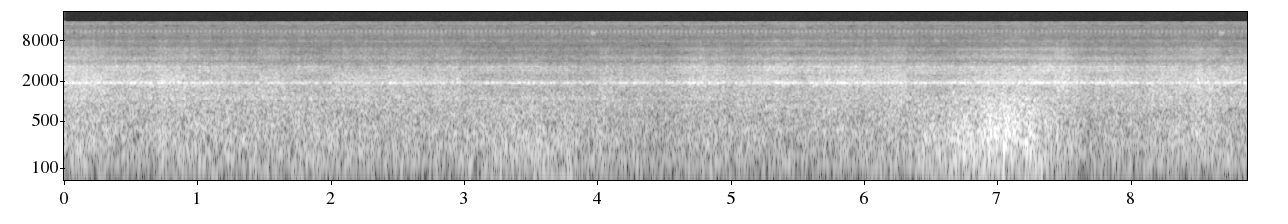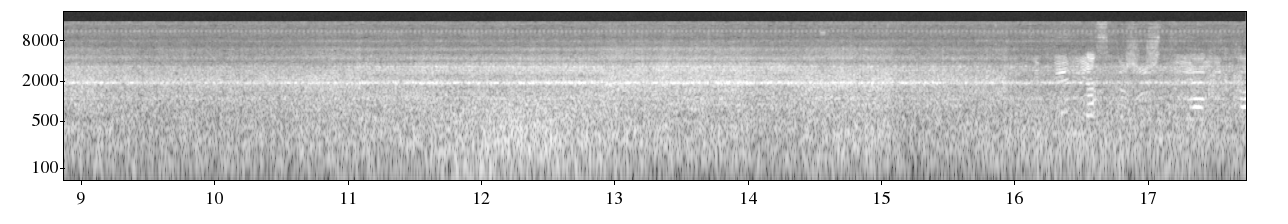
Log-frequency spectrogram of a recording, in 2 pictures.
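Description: Wind rushes steadily past a microphone.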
